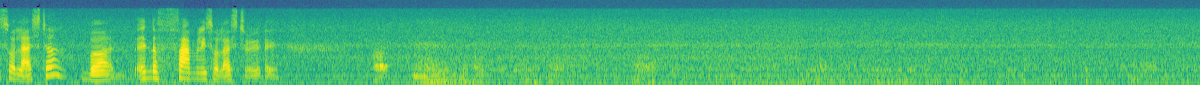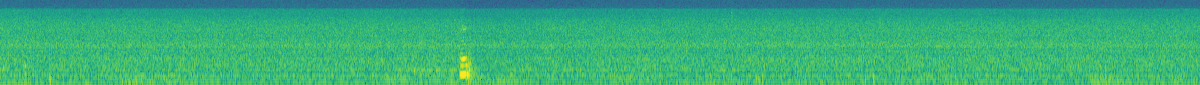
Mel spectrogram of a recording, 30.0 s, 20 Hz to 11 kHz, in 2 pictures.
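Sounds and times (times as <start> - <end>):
low background hiss: 0.0 - 30.0.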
